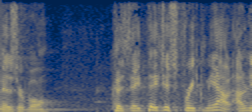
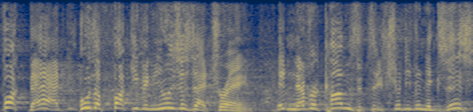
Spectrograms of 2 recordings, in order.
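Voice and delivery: very high-pitched, furious, angry rant; 10 semitones higher than usual. Retelling being told to take the g train, retelling an angry rant. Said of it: "that's how angry I was".

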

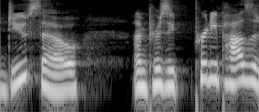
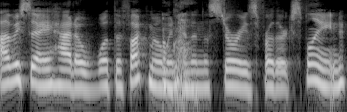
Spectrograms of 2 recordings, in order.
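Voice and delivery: ordinary talk

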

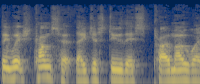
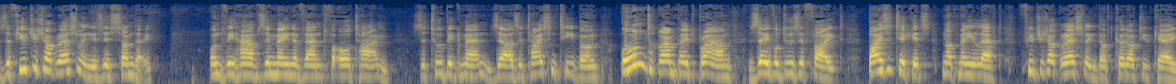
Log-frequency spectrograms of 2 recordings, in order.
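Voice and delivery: fake German accent, much higher and louder; 5 semitones higher, 5 dB louder than usual. Reading out a wrestling event ad in a cod German accent. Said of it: "I'll have to put on a cod German accent".

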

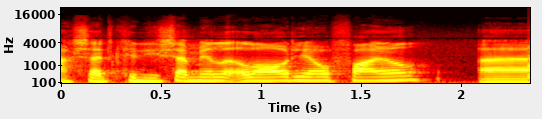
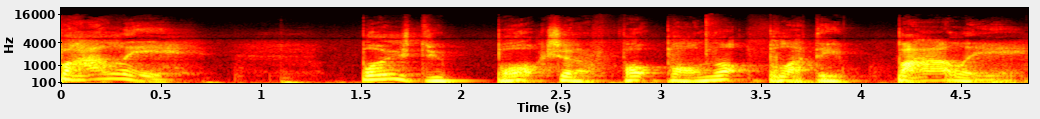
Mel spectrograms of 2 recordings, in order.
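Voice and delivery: northern English film character voice; 2 semitones higher than usual. Chatting about Billy Elliot, the speaker does a Billy Elliot film impression. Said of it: "That's my Billy Elliot film impression".

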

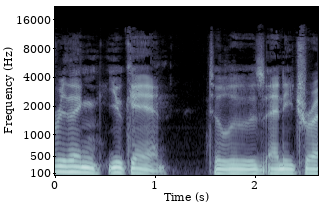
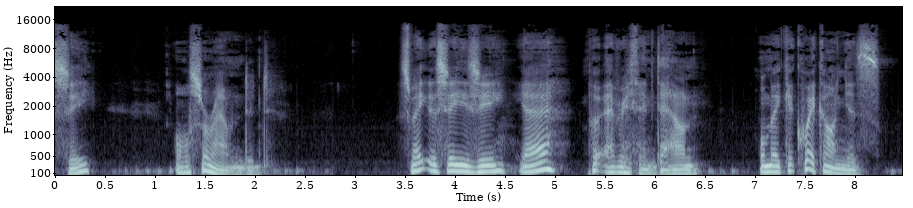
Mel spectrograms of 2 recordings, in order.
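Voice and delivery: cocky, menacing street thug voice; 4 semitones higher than usual. Voicing a hidden thug who taunts the players: menacing thug voice. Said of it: "this voice from the streets says".

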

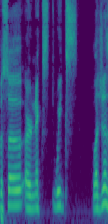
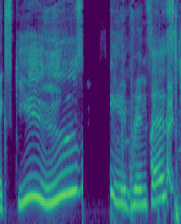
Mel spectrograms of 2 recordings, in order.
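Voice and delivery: put-on angry teen voice, higher and louder; 8 semitones higher, 4 dB louder than usual. Quoting a cartoon show's catchphrase, imitating Link. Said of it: "compilation of Link going".

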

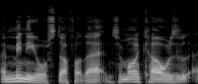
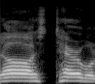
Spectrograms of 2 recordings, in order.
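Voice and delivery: high, raised, complaining shout; 7 semitones higher, 7 dB louder than usual. Recalling a player at a football match, imitating him shouting. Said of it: "he was shouting".

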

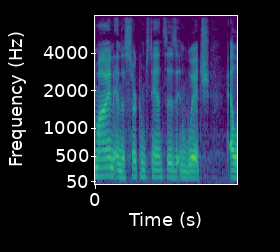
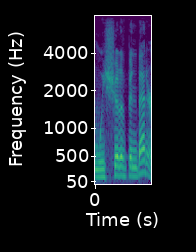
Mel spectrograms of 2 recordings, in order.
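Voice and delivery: ordinary delivery

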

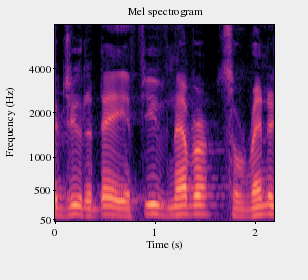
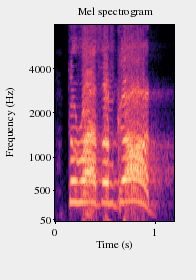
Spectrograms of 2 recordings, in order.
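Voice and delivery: sudden, shrill, very loud, very high scream; 13 dB louder than usual. Retelling how a quiet brother suddenly screamed out in the room, retelling a scream. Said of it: "he screams out".

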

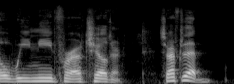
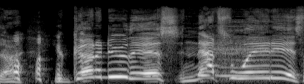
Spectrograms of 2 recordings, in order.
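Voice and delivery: very high, loud, dumb dad voice; 11 semitones higher, 6 dB louder than usual. Acting out his own rule-setting as a father, in his dumb dad voice. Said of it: "that's my dumb dad voice".

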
